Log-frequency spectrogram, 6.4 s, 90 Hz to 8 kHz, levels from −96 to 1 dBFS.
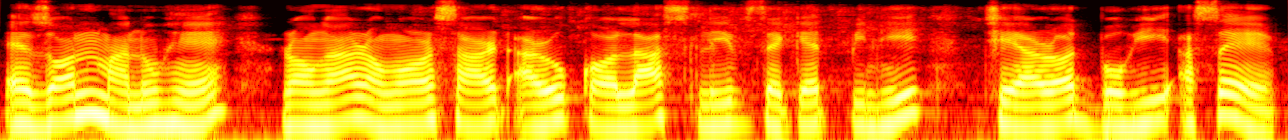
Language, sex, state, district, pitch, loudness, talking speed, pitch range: Assamese, male, Assam, Sonitpur, 150 Hz, -11 LUFS, 120 wpm, 140-165 Hz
